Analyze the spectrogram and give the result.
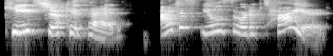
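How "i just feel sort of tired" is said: put-on slow, high-pitched child's complaint; weary child, high and drawn out; tired boy. A narrator's reading. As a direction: answer as a poorly little boy. Sick boy answers his mother.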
